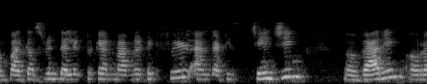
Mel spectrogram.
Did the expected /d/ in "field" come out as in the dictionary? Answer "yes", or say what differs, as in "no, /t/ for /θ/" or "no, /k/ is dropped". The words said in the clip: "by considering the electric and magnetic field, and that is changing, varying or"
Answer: yes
